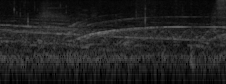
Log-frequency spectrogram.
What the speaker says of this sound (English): Now we hear the sirens.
